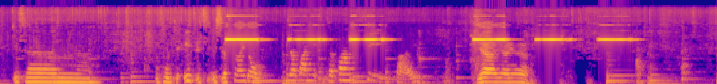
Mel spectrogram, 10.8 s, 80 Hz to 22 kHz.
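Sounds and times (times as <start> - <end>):
speech: 0.2 - 6.5, 7.1 - 8.1, 9.1 - 10.1
smoke alarm beeping: 3.4 - 6.1, 7.1 - 9.7.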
